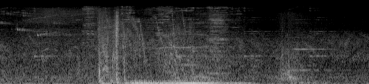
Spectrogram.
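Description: A magical spell whooshes and shimmers.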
